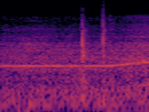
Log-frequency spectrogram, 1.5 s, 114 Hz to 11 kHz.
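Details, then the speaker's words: Titan TTC-SC60(B)+ circulation fan at the 40% setting (minimum is 20%), in an RV; soft even airflow hiss, faint steady hum, button clicks; normal running. "There we go. There's 40%. It's blowing my hair a little bit. Oh, so that's 40%. Minimum 20 40%."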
